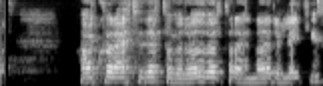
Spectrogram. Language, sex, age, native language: Icelandic, male, 60-69, Icelandic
